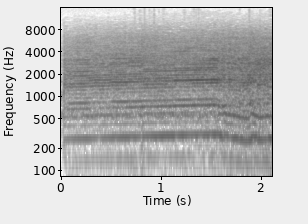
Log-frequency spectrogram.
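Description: Racing car engine growing steadily louder as it approaches, its pitch drooping near the end as it begins to pass.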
